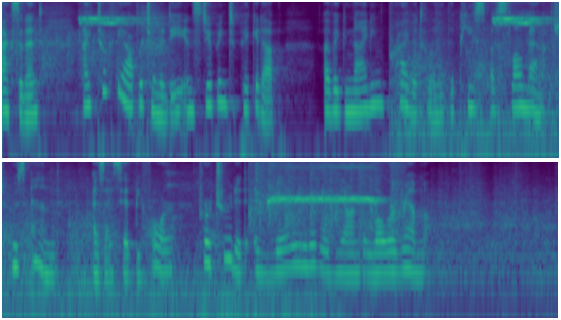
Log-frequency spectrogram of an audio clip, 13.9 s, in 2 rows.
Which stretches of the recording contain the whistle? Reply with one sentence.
The whistle can be heard from 0.9 to 2.0 s, from 6.1 to 7.0 s and from 10.2 to 11.7 s.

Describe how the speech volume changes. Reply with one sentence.
The volume of the speech stays about the same.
